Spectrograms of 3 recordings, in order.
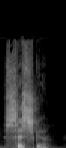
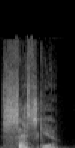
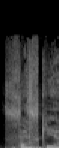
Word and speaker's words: CSKA: Some people say Cisca. – Yes. – But Alan Pards, he said it's pronounced Seskia. – Seskia.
